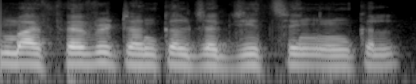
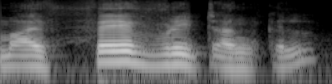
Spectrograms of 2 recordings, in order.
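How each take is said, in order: First: It runs on without a pause in the middle. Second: There is a pause after the first uncle. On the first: "The girl did not say" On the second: "Then she had a pause"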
